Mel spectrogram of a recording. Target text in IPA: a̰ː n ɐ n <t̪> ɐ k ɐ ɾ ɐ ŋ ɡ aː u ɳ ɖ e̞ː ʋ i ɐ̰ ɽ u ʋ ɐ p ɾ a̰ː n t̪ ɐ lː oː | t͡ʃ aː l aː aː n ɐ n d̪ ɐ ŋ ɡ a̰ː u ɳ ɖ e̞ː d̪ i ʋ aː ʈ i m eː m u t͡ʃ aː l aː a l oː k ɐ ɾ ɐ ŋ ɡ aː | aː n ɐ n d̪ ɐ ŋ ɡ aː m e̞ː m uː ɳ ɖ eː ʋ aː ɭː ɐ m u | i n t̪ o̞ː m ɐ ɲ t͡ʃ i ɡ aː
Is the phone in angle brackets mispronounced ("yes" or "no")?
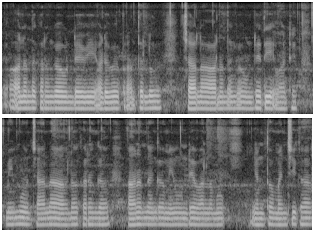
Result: yes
